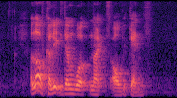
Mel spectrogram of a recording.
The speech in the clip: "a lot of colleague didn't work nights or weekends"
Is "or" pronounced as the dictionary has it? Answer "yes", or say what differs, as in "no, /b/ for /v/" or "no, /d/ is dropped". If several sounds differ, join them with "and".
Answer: no, /l/ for /ɹ/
